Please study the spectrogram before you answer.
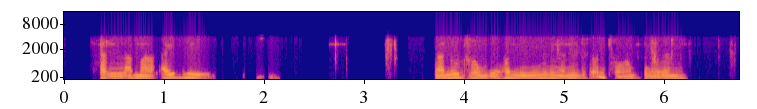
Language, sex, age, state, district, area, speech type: Manipuri, male, 30-45, Manipur, Thoubal, rural, conversation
